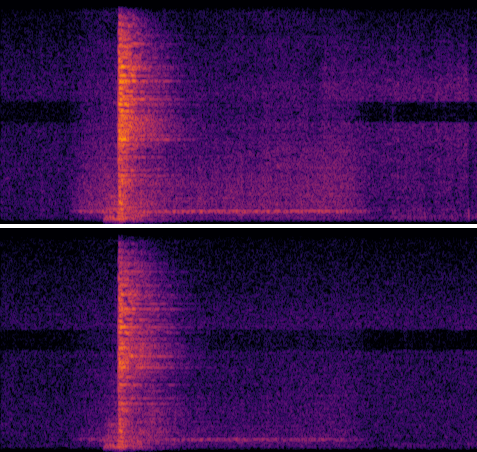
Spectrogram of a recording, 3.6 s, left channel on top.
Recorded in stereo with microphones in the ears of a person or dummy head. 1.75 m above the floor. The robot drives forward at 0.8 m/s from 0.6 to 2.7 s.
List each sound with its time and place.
0.8 s a whoosh: 10° left (ahead or behind), 2 m; by 1.1 s 15° left (ahead or behind), 2.0 m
